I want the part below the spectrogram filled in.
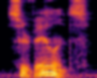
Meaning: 1. Close observation of an individual or group; person or persons under suspicion 2. Continuous monitoring of disease occurrence for example
- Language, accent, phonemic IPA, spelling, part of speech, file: English, US, /sɚˈveɪ.ləns/, surveillance, noun, En-us-surveillance.ogg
